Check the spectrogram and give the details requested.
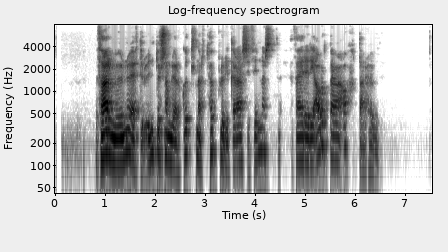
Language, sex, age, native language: Icelandic, male, 30-39, Icelandic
